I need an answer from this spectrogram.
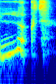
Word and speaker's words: looked: sound le book look but we've added ed on the end but we don't say we don't say as ed it makes a t sound almost looked looked okay and then another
